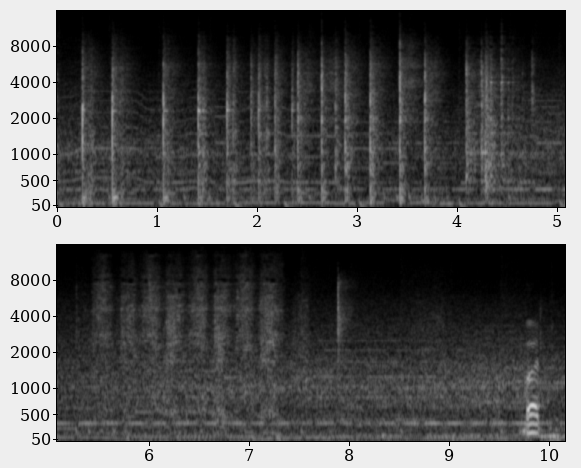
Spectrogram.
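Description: Chipping hammer striking a flux-core weld bead on quarter-inch steel plate, knocking the slag off in a quick run of sharp metallic taps for about four seconds. Then a steel wire brush scrubs the bead clean.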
